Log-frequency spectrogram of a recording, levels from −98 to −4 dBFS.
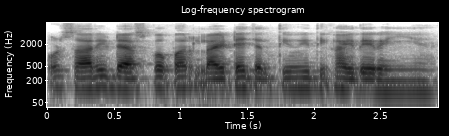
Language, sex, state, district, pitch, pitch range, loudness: Hindi, male, Uttar Pradesh, Shamli, 120 Hz, 110-125 Hz, -20 LUFS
